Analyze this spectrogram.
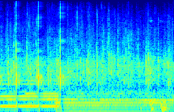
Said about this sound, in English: Praise God. Let's give the Lord a clap offering, would you?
